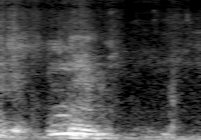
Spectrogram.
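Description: A brief, quiet voiced murmur, a short 'mm' from a person, about half a second in, during a pause in the preaching; then room tone.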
